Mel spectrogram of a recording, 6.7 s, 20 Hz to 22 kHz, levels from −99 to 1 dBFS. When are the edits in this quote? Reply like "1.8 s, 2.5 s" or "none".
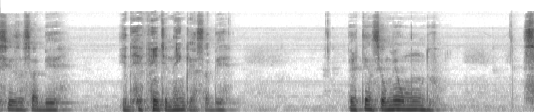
4.1 s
